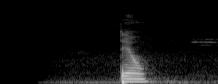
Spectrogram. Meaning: he, she
- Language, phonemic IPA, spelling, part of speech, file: Assamese, /tɛʊ̃/, তেওঁ, pronoun, As-তেওঁ.ogg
